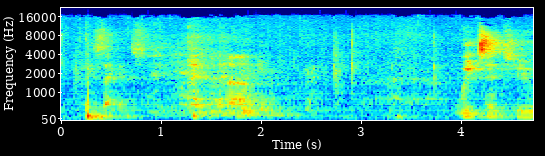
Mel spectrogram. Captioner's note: audience laughing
